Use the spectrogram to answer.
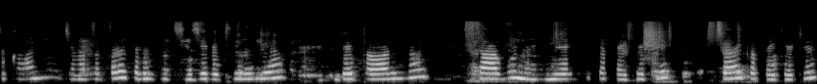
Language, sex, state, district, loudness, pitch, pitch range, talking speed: Hindi, female, Bihar, Jamui, -20 LUFS, 255 Hz, 235-285 Hz, 145 wpm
